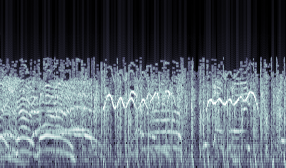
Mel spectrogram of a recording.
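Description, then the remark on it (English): Audience applause for comedian Garrett Morris as he leaves, swelling under loud crowd cheering, with whoops, shouts and a whistle-like rising call, dense and continuous from start to finish. “Keep clapping until he leaves.”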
